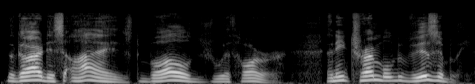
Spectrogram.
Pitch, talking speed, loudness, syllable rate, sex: 150 Hz, 125 wpm, -19 LUFS, 4.0 syllables/s, male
